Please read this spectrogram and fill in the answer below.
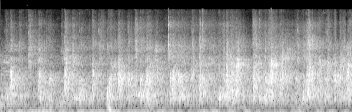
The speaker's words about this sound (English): Okay, thank you for the sympathy clap in the first two rows.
